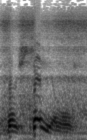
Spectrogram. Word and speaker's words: Versailles: V-E-R-S-A-I-L-L-E-S. Some prefer the English pronunciation, the Treaty of Versailles.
